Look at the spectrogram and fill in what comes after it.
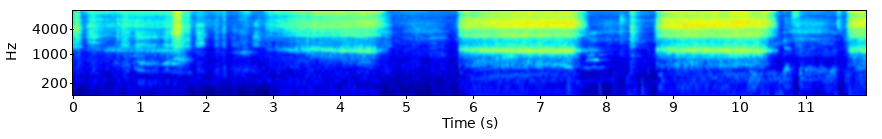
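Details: Loud, rough snoring from a sleeper on a couch: each breath brings a snore, with quiet pauses in between. A clear, repeating snoring pattern.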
